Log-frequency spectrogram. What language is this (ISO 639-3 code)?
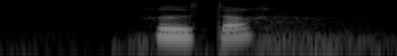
swe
